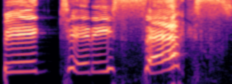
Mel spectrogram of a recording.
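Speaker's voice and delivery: very loud, very high, shrill yell. Telling a story about repeating a misheard phrase back, retelling a top-volume shout. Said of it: "as loud as my voice would go".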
